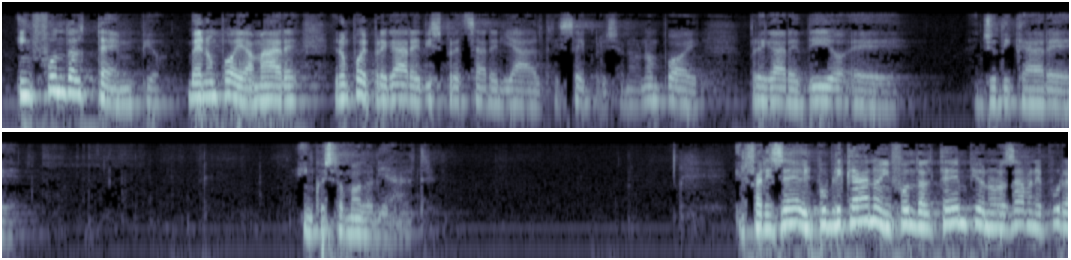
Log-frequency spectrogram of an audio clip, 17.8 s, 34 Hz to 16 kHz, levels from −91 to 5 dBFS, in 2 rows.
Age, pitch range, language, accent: 40-59, 130-180 Hz, Italian, native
